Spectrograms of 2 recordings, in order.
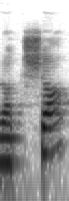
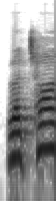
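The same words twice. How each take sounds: First: रक्षा with "ksh": raksha; correct pronunciation. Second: रक्षा with "chh" for "ksh": rachha; mispronunciation. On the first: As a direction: sound both k and sh in रक्षा. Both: Shown as a demonstration. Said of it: "रक्षा नहीं".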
